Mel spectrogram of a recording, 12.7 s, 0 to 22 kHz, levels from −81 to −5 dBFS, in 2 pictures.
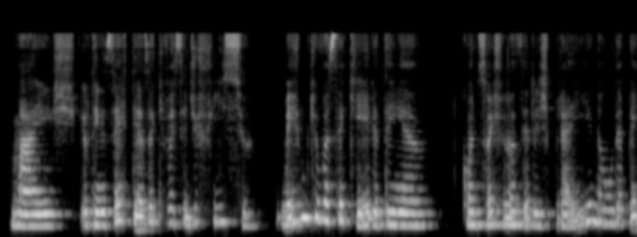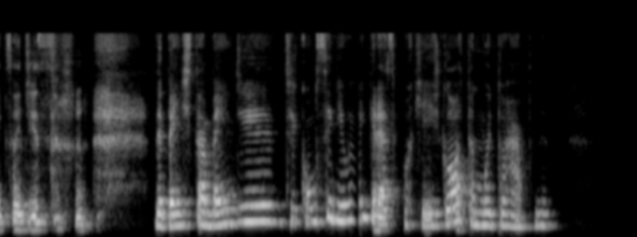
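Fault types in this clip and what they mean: No technical faults are audible.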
